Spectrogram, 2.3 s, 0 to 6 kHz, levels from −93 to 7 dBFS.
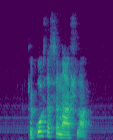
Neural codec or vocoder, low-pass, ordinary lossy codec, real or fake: none; 5.4 kHz; none; real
